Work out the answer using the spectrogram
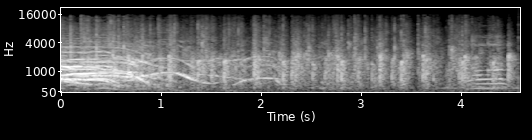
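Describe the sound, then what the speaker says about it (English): An audience applauds at Smalls Jazz Club in New York City after a quartet's performance. The clapping is dense and sustained, and a voice talks loudly over it at first while the crowd keeps clapping. "Give him a round of applause."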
